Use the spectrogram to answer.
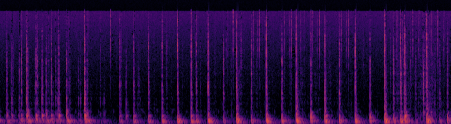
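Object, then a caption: Hard-shell plastic suitcase. Fingertips tap and knock on the ribbed side panels of a large black hard-shell plastic suitcase, which is hollow and partly unzipped, heard from inside the case. Quick, irregular runs of dry, low, hollow thumps die away almost instantly, packed closely at first and then spaced out into a steadier pattern.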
